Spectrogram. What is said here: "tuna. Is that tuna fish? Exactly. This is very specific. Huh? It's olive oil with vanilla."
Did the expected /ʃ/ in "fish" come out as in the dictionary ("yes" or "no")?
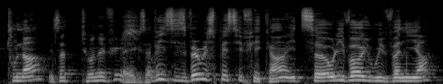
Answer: no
